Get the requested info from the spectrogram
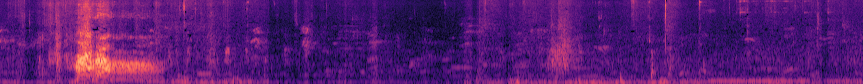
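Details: At a dog park during play, one strong, harmonic bark sounds near the start, then quieter scuffles, faint yaps and a steady low hum fill the rest.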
